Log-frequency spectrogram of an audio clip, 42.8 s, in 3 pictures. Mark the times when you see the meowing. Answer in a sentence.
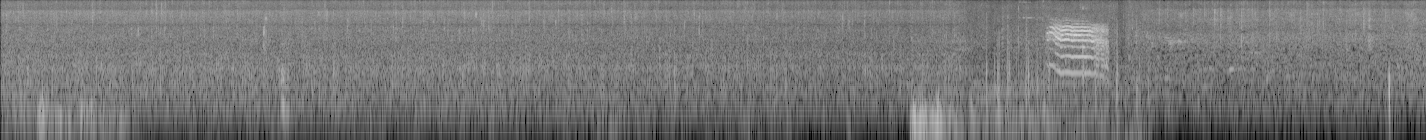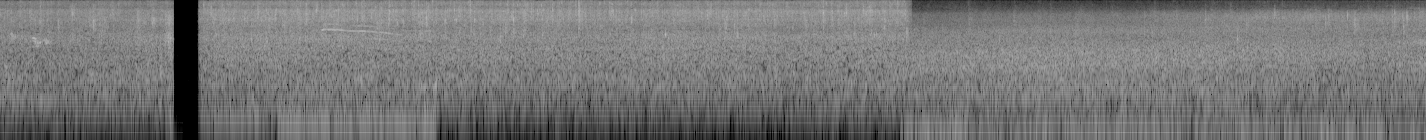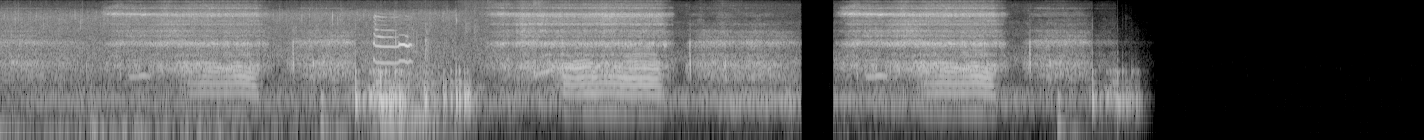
You can hear the meowing from 9.1 to 11.1 s, from 17.0 to 18.6 s and from 32.2 to 33.0 s.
